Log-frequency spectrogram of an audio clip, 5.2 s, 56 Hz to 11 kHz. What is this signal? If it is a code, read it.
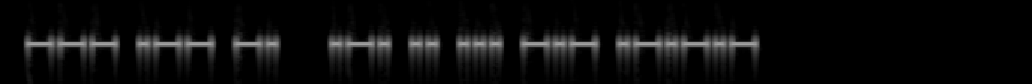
Morse code, heard as a keyed tone, about 30 wpm, 700 Hz. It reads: OWN RISK.
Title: Sentences from Top 1000 Words - Review Part 4 - 30wpm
